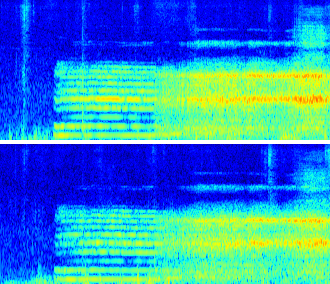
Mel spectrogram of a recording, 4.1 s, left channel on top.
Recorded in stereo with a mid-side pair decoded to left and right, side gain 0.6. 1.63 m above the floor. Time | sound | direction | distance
0.7 | frying | 50° left | 0.6 m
